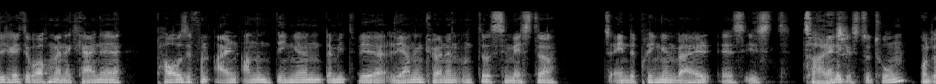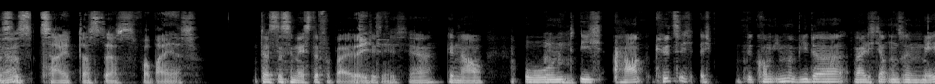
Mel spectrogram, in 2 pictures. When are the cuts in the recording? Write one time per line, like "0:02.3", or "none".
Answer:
0:09.7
